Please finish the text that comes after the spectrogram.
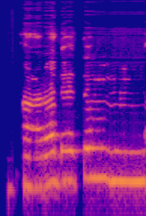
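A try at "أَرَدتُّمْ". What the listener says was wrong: Aradtum nggak boleh dikalah-kalahkan dalnya kalau di depannya ta ya, karena dia masih satu mufradnya hampir sama ya. Aradtum langsung kita. Kok dikalah-kalahkan juga? Jangan aradatum, nggak boleh dikalah-kalahkan dalnya kalau di depannya ta. Aradtum langsung ditekan ke ta. Ibu kan arad, jangan rada. Arad ditekan ke ta, nggak ada kalah-kalah dalnya ya. Ibu kan bacanya aradatum, jangan aradatum, aradtum.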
